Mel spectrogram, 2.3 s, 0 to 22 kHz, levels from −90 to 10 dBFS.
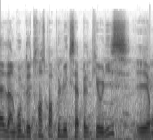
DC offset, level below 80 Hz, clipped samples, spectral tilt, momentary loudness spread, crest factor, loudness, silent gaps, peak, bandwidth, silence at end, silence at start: under 0.1%; -32 dBFS; under 0.1%; -4.5 dB/octave; 3 LU; 12 dB; -13 LUFS; none; 0 dBFS; 15.5 kHz; 0 s; 0 s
